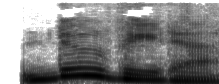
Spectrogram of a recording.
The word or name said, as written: duvida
